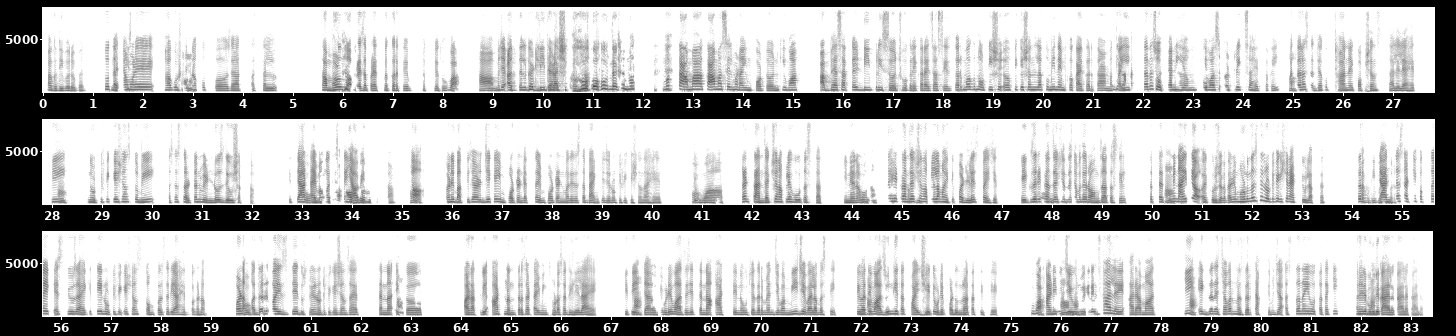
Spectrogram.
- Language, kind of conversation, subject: Marathi, podcast, नोटिफिकेशन्समुळे लक्ष विचलित होतं का?
- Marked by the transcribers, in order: distorted speech; chuckle; static; laughing while speaking: "धडा शिकवला"; laughing while speaking: "हो, हो, हो. नक्कीच"; tapping; unintelligible speech; in English: "ट्रिक्स"; unintelligible speech; in English: "सर्टन विंडोज"; in English: "ऑफ"; in English: "इन अँड आउट"; in English: "एक्सक्यूज"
